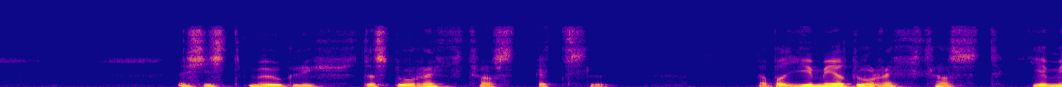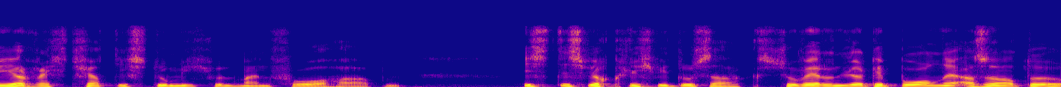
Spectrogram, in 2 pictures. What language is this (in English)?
German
